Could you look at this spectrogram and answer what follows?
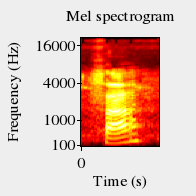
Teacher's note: ثا باریک اور نرم پڑھنا ہے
